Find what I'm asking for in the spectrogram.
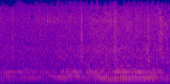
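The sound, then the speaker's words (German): Rain falling on window glass makes a soft, continuous patter of drops, with a low, sustained tonal hum running steadily underneath. “Der Regen wirkt wie ein Schleier, der die Welt draußen in eine friedliche, fast unwirkliche Atmosphäre hüllt.”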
